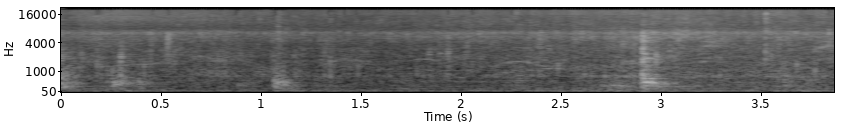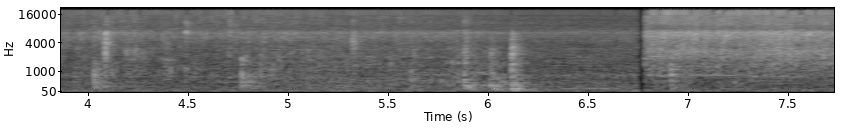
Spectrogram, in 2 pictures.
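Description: Chicken korma frying in a pan, a soft continuous sizzle broken by periodic spoon scrapes and stirring knocks, close and moderately quiet, no speech.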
